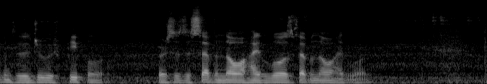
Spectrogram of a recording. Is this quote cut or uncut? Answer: cut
